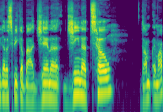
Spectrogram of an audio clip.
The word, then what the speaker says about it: Gena Tew: uh then we're going to speak about Jenna Gina toe am I pronouncing her her name right Gina yeah Gina too okay and we got a couple of other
